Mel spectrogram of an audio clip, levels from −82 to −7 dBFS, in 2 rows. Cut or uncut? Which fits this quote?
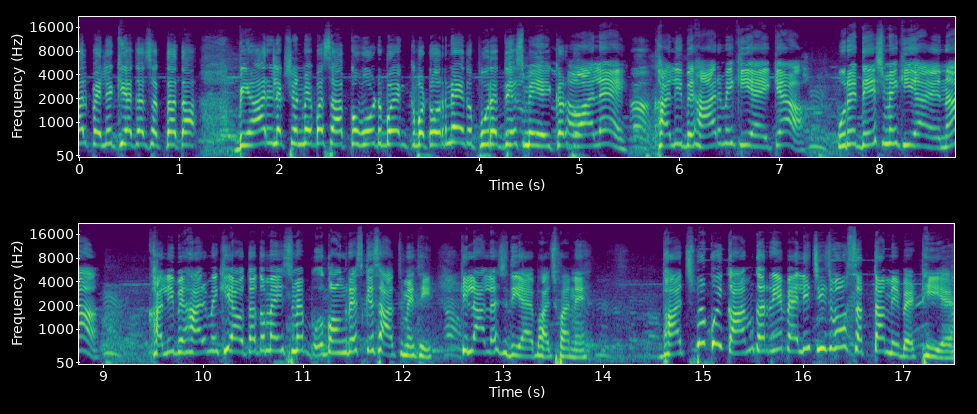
uncut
